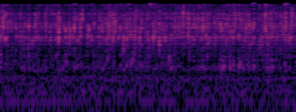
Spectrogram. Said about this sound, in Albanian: e diku dëgjohet një rubinet uji i cili ka mbetur i hapur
